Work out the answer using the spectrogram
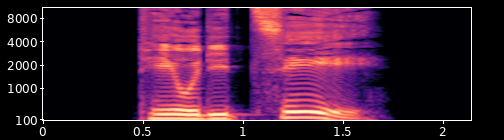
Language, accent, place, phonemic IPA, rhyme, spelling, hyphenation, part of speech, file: German, Germany, Berlin, /teodiˈtseː/, -eː, Theodizee, The‧o‧di‧zee, noun, De-Theodizee.ogg
- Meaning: theodicy (a justification of a deity)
